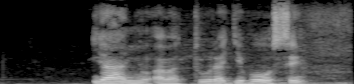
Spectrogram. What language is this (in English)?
Kinyarwanda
